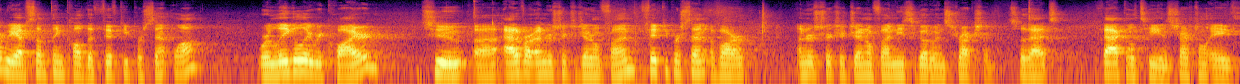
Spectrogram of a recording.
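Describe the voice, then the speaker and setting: A man's voice: a little high, sharp tone. A man presenting a college's tentative budget to a board, explaining it step by step with some fillers. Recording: echoey meeting room with faint noise.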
